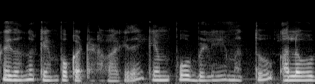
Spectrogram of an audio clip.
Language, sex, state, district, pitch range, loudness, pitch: Kannada, female, Karnataka, Dharwad, 190-205 Hz, -19 LUFS, 195 Hz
